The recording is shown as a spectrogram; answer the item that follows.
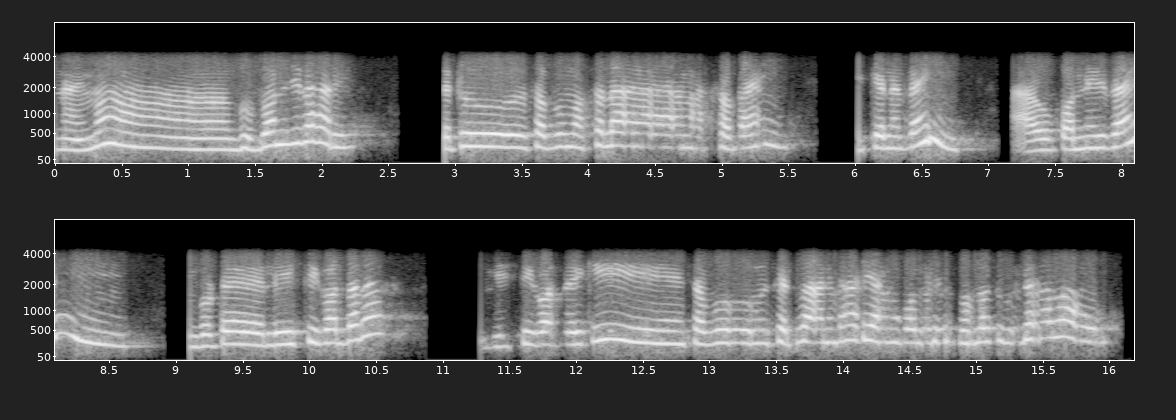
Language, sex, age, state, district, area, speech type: Odia, female, 45-60, Odisha, Dhenkanal, rural, conversation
